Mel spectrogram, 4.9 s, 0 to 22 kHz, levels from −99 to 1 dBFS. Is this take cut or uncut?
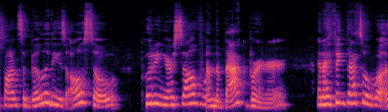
cut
